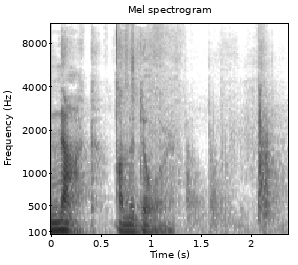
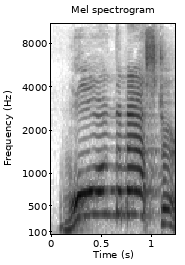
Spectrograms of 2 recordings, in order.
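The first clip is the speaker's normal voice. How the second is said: very high, loud fussy clock alarm; shrill orders to rouse the castle; crying out; 8 dB louder than usual. A narrator's reading. Cogsworth raising the alarm to the servants. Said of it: "cried Cogsworth".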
